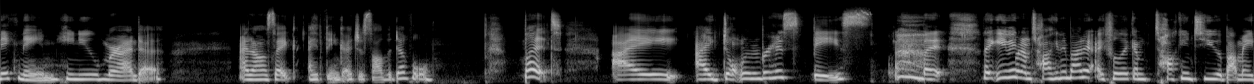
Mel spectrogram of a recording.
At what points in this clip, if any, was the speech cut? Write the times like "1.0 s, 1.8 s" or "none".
6.9 s, 8.8 s, 10.2 s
